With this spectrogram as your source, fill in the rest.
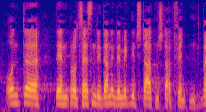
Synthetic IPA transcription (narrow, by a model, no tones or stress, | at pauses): ʔʊntː | d̥eːnpʁ̥ot͡sɛsn̩d̥iːdanɪndeːnmɪt̚ɡ̥liːtʃtaːtn̩ʃtatfɪndn̩vɛ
